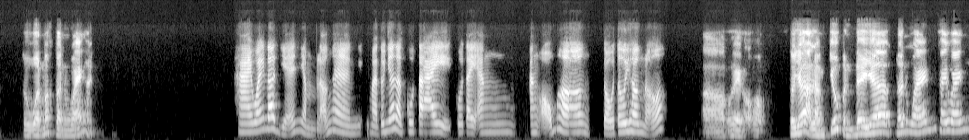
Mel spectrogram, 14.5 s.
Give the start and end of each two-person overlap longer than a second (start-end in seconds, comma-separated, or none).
none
